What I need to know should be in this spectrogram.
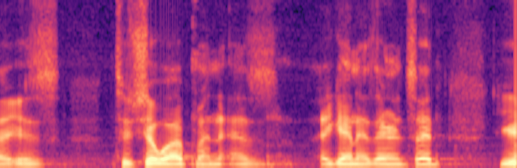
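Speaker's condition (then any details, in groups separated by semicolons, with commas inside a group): Cerebral palsy; physical disability, power wheelchair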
